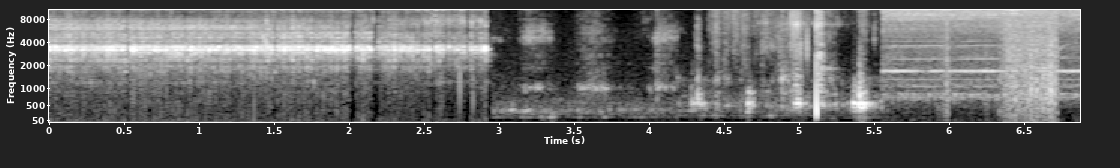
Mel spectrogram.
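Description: A steady high-pitched hiss with a whistling tone for about three seconds, then a few light metallic clicks and taps from a threaded steel rod being handled at a vise. About five and a half seconds in, an angle grinder starts a steady hissing whine.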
